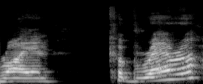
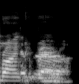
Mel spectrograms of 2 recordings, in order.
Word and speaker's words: Ryan Cabrera: out to her and ryan cabrera i believe is how you pronounce his name ryan cabrera so um massive congratulations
